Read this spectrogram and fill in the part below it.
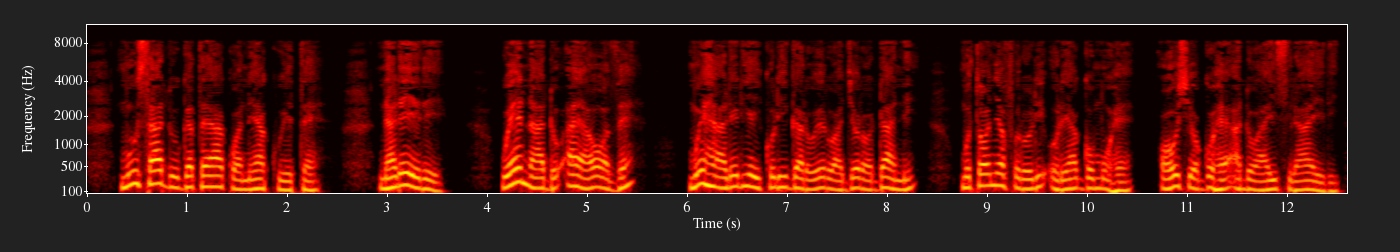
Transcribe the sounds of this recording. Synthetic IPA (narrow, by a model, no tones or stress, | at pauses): musaduːɡatajakwaneakwetɛ | naɾeːɾe | wɛnaːdoʔajaɔðɛ | mweɦaɾeɾiɛikoɾiːɡaɾoeɾwad͡ʒɛɾɔdani | motɔɲɛfoɾoɾiʔoɾeaɡomoɦɛ | ɔoɕjɔɡoɦɛʔadoaisiɾaɛɾi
